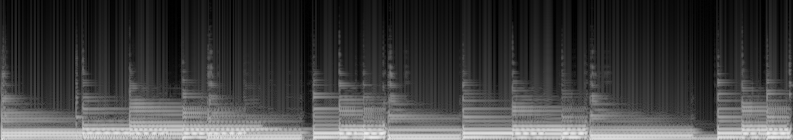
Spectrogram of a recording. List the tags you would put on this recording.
Instrument samples > String
charvel
fx
oneshots
bass
electric
rock
mellow
slide
pluck
loop
plucked
blues
riffs
loops
funk

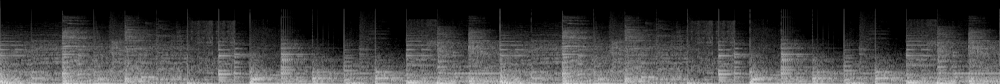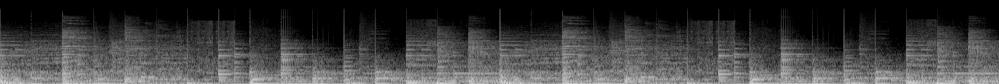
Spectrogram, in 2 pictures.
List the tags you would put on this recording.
Instrument samples > Percussion
Drum
Loopable
Industrial
Samples
Loop
Soundtrack
Weird
Alien
Underground
Ambient
Packs
Dark

